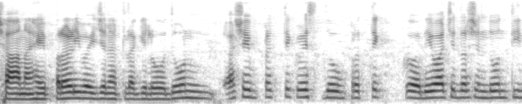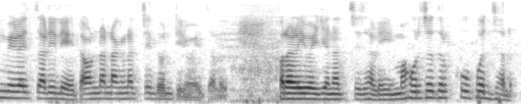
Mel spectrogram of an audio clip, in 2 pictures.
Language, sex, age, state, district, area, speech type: Marathi, female, 45-60, Maharashtra, Nanded, rural, spontaneous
